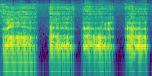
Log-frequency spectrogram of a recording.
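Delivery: caught-out string of uhs; imitated stammering. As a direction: mimic someone lost for an answer. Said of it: "And he was like".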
